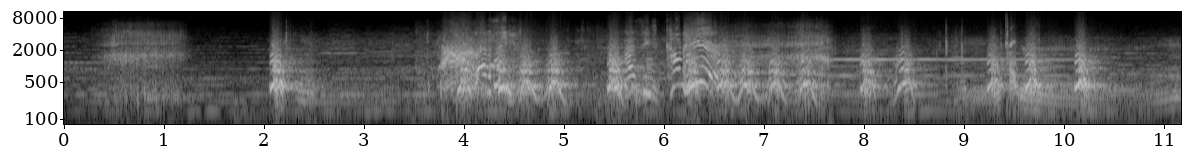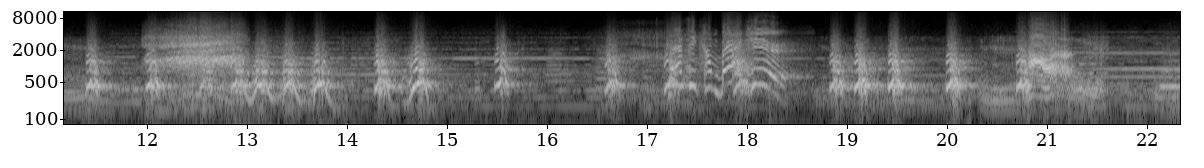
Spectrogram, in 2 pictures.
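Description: A rough collie barking again and again and a cougar snarling during a fight, over dramatic orchestral music with held string notes.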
